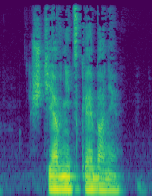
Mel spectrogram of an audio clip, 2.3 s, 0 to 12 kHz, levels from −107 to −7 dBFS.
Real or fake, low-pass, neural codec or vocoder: real; 10.8 kHz; none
